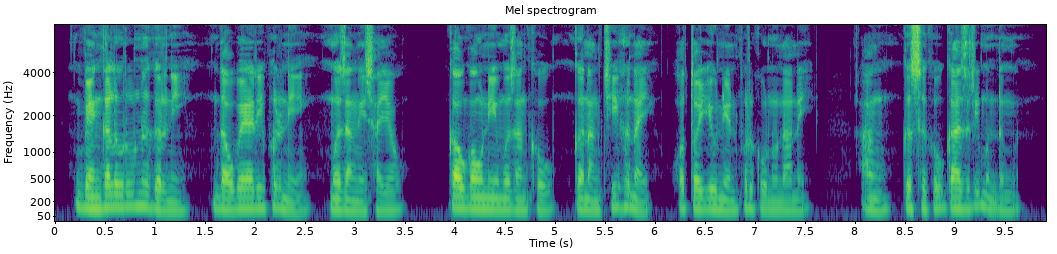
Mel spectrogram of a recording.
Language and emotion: Bodo, sad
